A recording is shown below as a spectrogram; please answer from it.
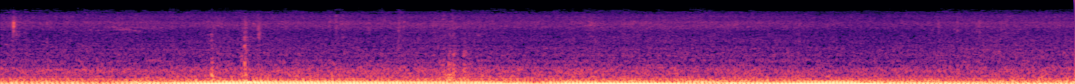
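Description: A car rumbles steadily down a rough barn road, its engine droning low and loud with slight surges in pitch and no voices over it.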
